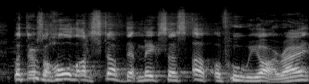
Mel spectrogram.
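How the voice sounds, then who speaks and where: With noticeable background noise behind him, a man with an American accent speaks in an animated tone with lively intonation. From US South. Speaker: pastor. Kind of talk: sermon. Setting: church.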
